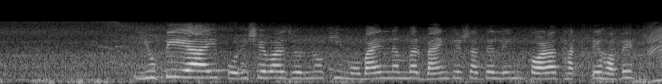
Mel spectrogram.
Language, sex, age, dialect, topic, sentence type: Bengali, female, 18-24, Standard Colloquial, banking, question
